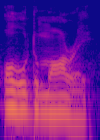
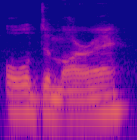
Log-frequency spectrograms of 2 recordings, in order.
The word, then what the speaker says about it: Olodumare: Olodumare exists, I expect black people to exist. I'm a black person, therefore Olodumare.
